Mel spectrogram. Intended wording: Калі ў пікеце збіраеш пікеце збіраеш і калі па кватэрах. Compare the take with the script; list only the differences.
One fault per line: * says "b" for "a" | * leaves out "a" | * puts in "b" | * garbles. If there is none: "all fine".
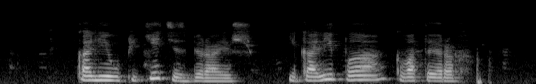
* leaves out "пікеце збіраеш"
